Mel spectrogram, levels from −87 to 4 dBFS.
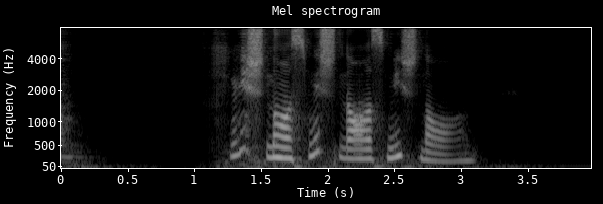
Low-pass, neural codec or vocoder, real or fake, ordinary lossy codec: none; codec, 16 kHz, about 1 kbps, DyCAST, with the encoder's durations; fake; none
